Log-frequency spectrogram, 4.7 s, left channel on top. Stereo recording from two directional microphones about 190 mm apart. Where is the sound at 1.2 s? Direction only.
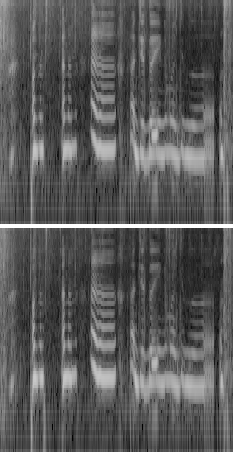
25° right (ahead or behind).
